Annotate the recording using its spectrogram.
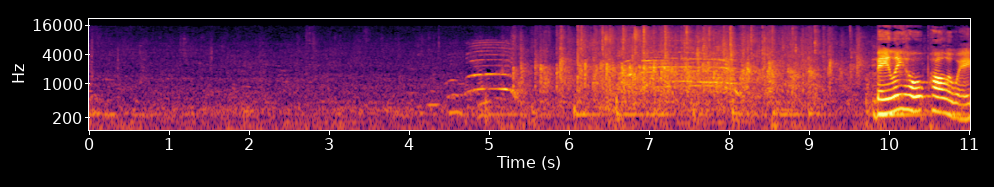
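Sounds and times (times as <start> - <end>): low room murmur: 0.0 - 11.0
high-pitched whooping cheer: 4.5 - 5.6, 6.6 - 8.5.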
